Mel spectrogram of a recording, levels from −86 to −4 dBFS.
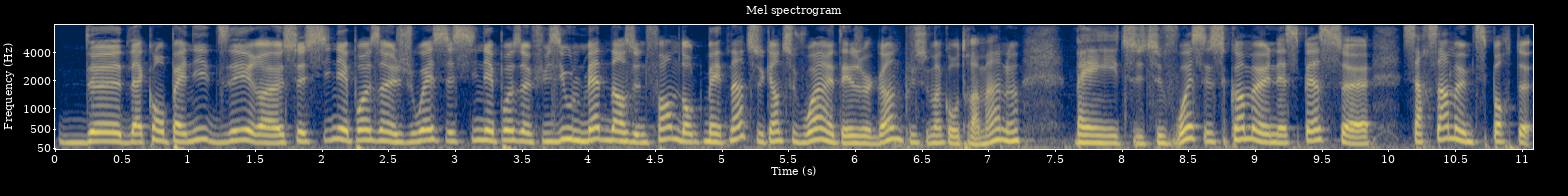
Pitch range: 185-245 Hz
